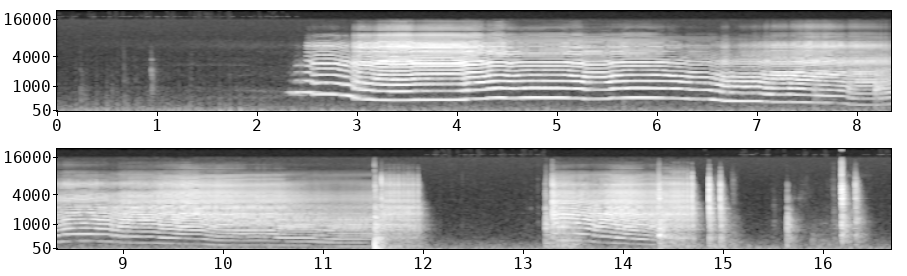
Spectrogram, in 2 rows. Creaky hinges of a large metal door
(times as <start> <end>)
2.3 12.1, 13.2 15.1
